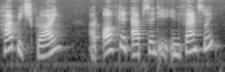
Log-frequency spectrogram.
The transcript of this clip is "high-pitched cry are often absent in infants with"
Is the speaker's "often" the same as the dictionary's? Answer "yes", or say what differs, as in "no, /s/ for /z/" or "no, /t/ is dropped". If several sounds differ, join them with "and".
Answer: yes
